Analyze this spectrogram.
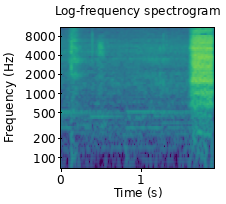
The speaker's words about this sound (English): See me breathing into the mic. I wonder how that sounds, because like breathing like sounds good in the real world, but it's probably sounding like on like here.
